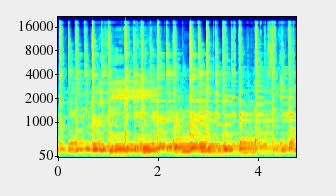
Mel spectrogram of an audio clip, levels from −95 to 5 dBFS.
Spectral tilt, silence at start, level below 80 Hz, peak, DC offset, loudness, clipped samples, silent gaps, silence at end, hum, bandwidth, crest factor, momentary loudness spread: -4 dB/octave; 0 s; -56 dBFS; 0 dBFS; under 0.1%; -15 LUFS; under 0.1%; none; 0 s; none; 20 kHz; 16 dB; 5 LU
